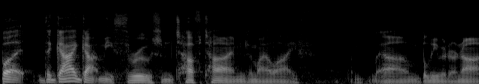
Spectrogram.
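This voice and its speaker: On a very clean recording with a silent background, a man speaks at a very deep, low pitch with vocal fry and ordinary pitch variation. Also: moderate pace. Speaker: video podcast host. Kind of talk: casual monologue. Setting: outdoors on a sunny day. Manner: halting, many fillers.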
